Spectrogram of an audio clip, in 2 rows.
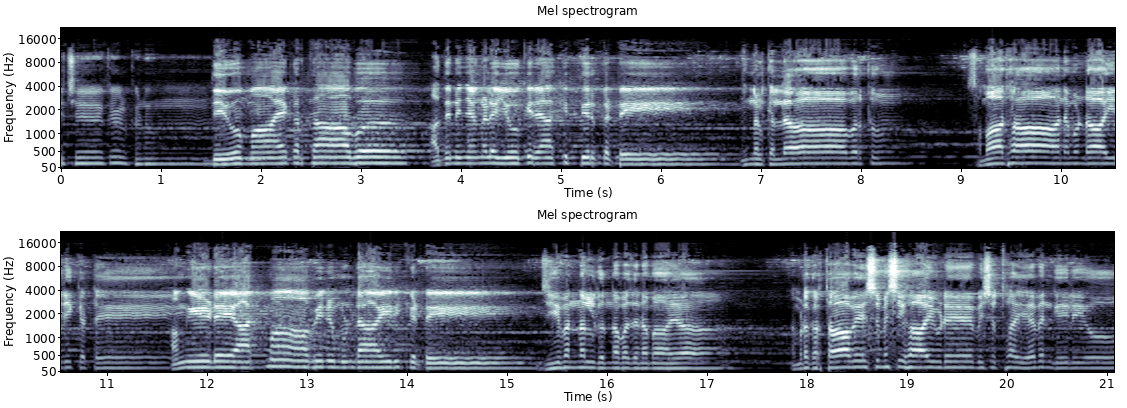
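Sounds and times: man chanting: 0:00.0 - 0:21.0
low sustained drone note: 0:02.2 - 0:21.0.

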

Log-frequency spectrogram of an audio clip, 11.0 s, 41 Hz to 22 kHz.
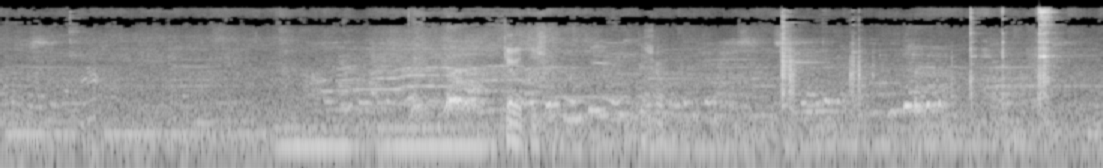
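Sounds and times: tableware clink: 0:07.7 - 0:08.9, 0:09.6 - 0:11.0.

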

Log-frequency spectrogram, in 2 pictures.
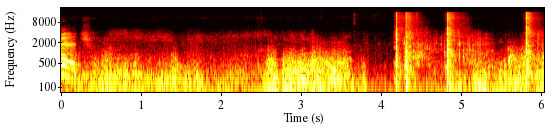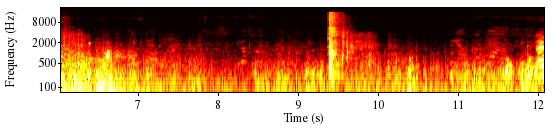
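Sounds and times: low rumble of wind: 0:00.0 - 0:12.0
shotgun shots: 0:04.2 - 0:06.3, 0:09.3 - 0:10.0.

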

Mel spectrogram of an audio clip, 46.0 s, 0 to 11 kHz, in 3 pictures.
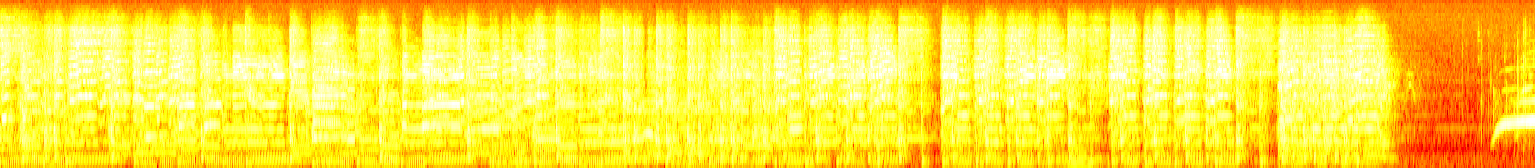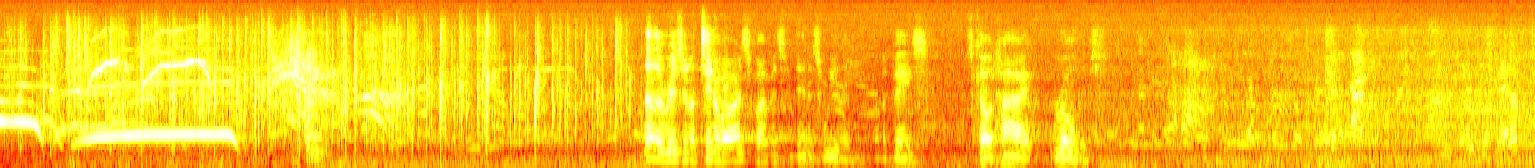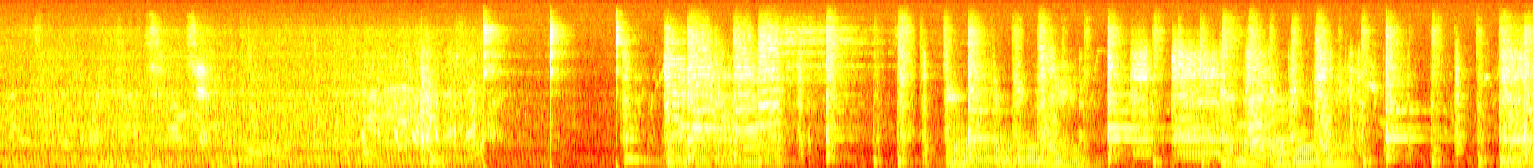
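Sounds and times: crowd murmur: 0:00.0 - 0:09.0, 0:26.3 - 0:35.8
funk band chord: 0:00.0 - 0:14.1, 0:27.9 - 0:46.0
crowd noise: 0:00.0 - 0:14.2, 0:16.0 - 0:24.8, 0:25.6 - 0:36.2, 0:36.9 - 0:46.0
people clapping: 0:14.8 - 0:22.1
long gliding whistles: 0:14.9 - 0:17.7.

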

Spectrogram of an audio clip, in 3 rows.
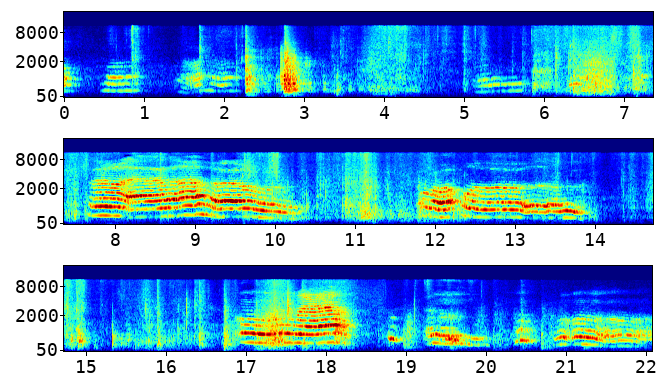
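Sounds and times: young child babbling and crying: 0:00.0 - 0:02.2, 0:07.6 - 0:10.4, 0:11.8 - 0:14.0, 0:16.9 - 0:22.0
ribbon rustling: 0:03.3 - 0:12.3.

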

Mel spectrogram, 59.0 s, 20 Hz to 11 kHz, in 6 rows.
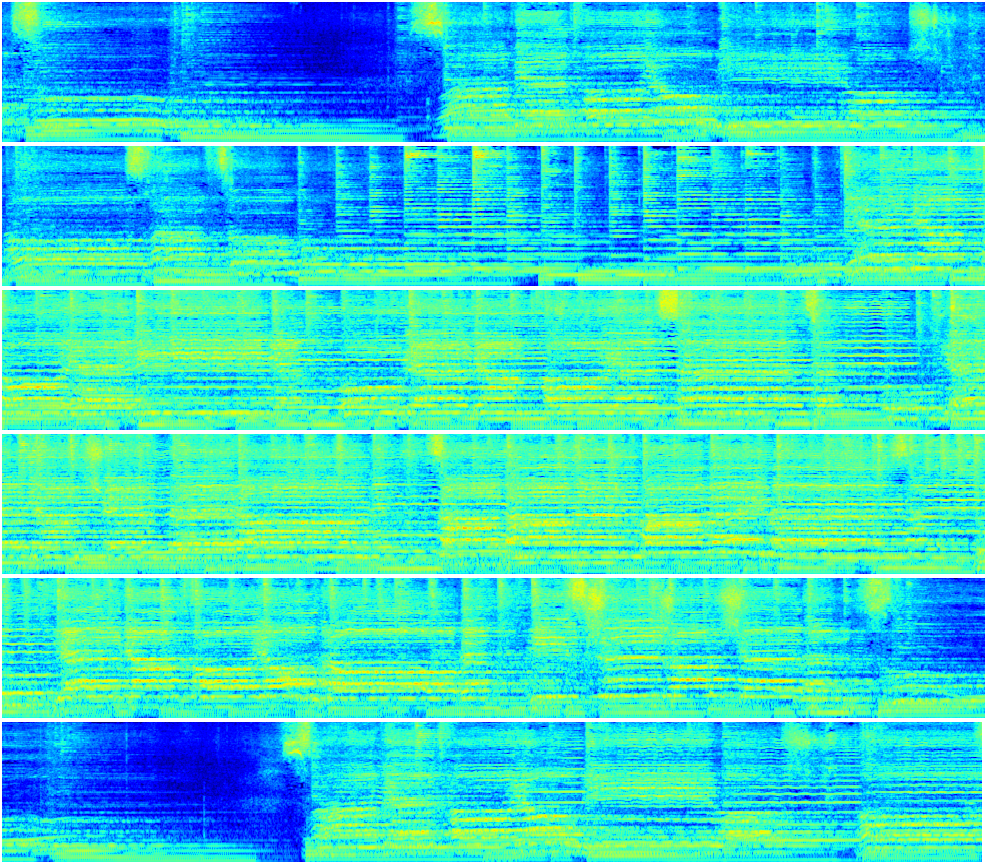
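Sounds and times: voices singing worship song: 0:00.0 - 0:15.0, 0:18.0 - 0:58.9.

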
